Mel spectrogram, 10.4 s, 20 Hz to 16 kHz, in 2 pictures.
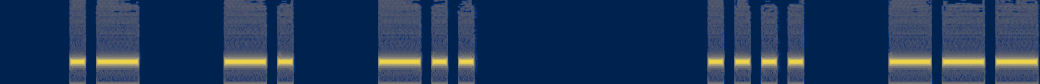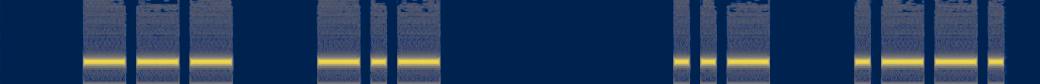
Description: Morse code, heard as a keyed tone, about 18 wpm, spaced as for 12 wpm, 1000 Hz. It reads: AND HOOK UP
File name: qotdfiles / 12wpm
